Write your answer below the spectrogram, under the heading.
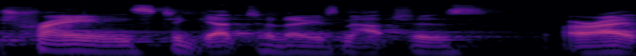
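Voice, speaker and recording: The speaker has an Australian accent and a bright, sharp tone. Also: man. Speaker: solutions architect. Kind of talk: conference keynote demo. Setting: stage with audience. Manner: energetic.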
